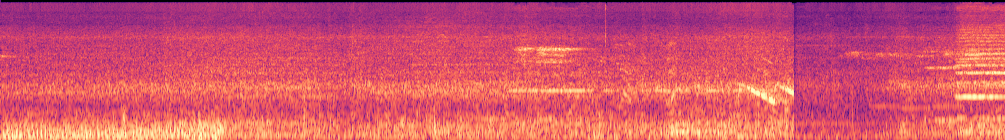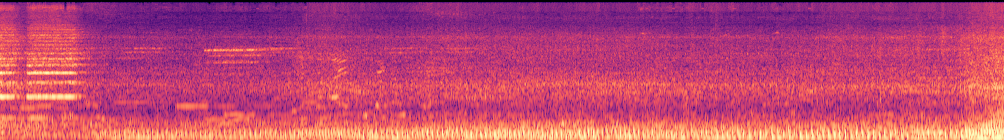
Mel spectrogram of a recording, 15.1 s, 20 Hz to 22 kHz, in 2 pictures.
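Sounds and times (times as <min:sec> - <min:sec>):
road traffic rumble: 0:00.0 - 0:15.0
vehicle horn: 0:06.6 - 0:10.0.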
